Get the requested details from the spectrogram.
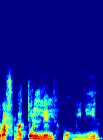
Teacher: Here we are not hearing the dhamma then at all when we merge it with the lam shaddad. · there's a soft jerk on the hamza because of the sukoon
